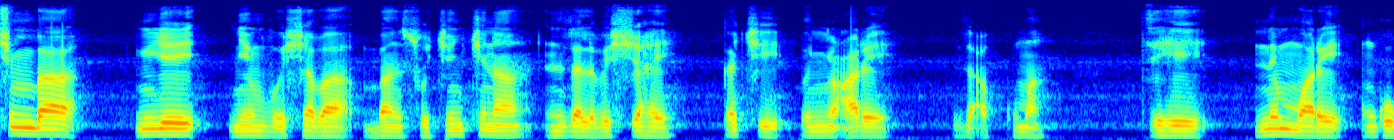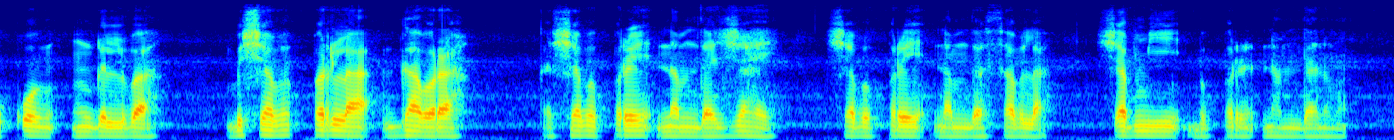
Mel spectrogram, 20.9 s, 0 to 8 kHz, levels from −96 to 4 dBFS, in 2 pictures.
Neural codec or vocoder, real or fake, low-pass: none; real; 7.2 kHz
